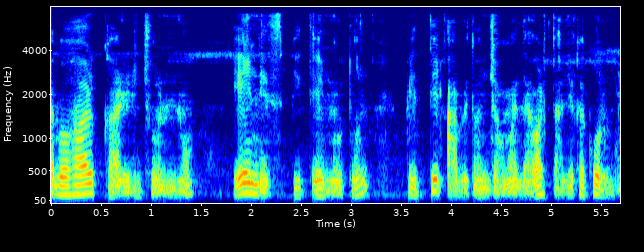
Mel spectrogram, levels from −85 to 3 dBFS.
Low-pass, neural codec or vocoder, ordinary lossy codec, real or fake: 7.2 kHz; vocoder, 22.05 kHz, 80 mel bands, HiFi-GAN; MP3, 48 kbps; fake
